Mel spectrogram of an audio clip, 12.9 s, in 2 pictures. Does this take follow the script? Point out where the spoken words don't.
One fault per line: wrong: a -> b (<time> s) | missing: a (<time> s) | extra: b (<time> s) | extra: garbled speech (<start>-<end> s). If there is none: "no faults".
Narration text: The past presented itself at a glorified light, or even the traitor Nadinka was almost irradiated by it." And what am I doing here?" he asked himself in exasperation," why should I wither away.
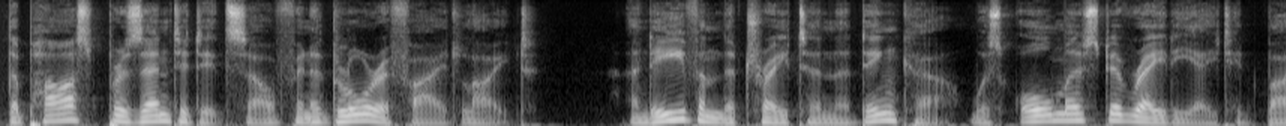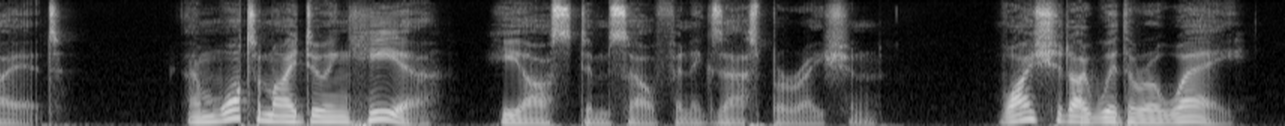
wrong: at -> in (1.5 s)
wrong: or -> and (3.1 s)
